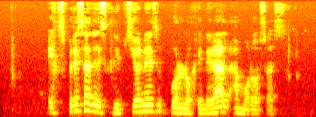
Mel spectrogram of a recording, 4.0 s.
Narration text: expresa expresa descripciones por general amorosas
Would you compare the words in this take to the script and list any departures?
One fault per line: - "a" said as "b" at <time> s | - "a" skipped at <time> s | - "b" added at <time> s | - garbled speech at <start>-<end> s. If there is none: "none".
- "expresa" skipped at 1.1 s
- "lo" added at 2.3 s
